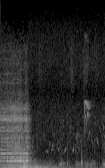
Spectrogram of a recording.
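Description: A hen gives a loud, drawn-out squawk, then trails off into a few softer, scattered clucks and rustling noises.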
